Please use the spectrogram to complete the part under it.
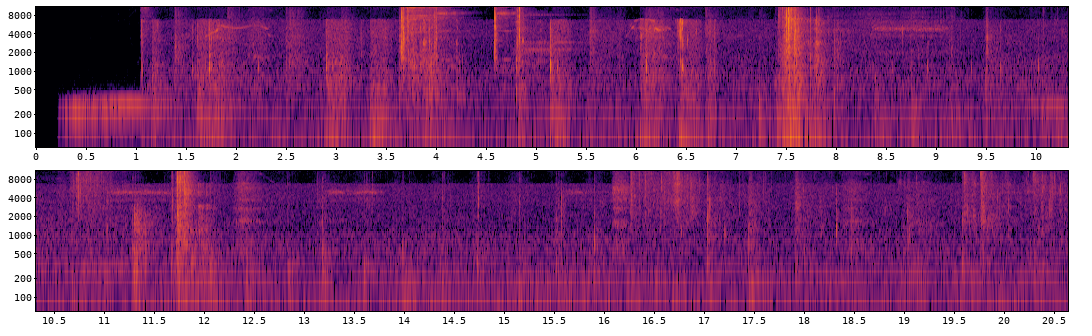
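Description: Footsteps thud on a creaky wooden floor.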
